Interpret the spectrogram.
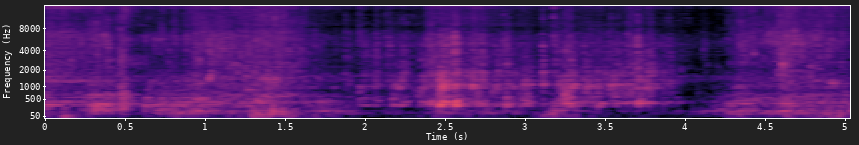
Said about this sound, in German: So, ich bin nicht äh, in der Nasszelle oder sowas, sondern ich mache hier den Mixer sauber.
